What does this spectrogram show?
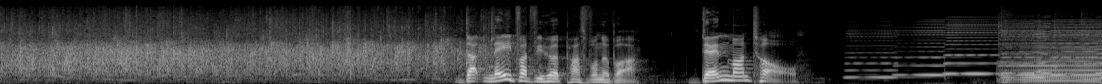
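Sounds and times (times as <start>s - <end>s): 
audience applause for the band: 0.0s - 5.2s
speech: 4.7s - 6.4s, 7.0s - 8.1s.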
